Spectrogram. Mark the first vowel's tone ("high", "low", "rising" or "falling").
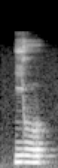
low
